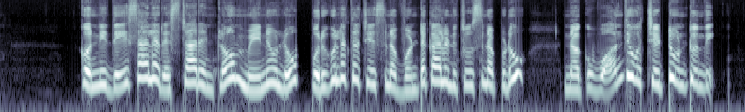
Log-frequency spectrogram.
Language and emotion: Telugu, disgusted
